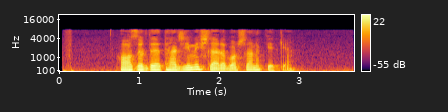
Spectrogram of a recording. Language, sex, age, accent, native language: Uzbek, male, 18-24, Andijon, Uzbek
